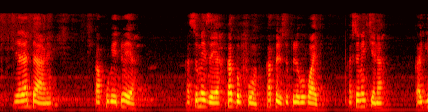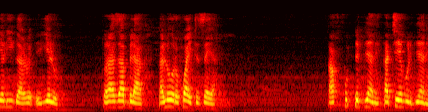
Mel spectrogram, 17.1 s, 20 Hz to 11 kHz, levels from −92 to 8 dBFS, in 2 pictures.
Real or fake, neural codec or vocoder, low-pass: real; none; 7.2 kHz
